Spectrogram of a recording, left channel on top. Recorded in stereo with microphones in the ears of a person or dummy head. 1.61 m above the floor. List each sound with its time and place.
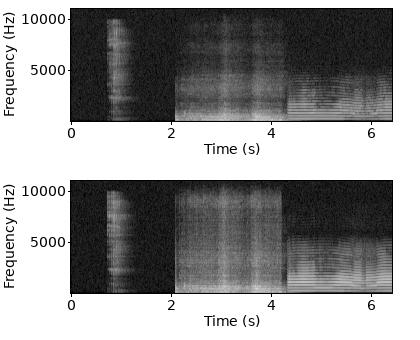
0.7 s a crack: 30° right (ahead or behind), 5.5 m
2.1 s sawing: 60° right (ahead or behind), 1.7 m
4.3 s a trumpet: 50° right (ahead or behind), 0.9 m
